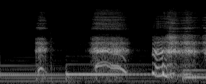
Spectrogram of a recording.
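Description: A woman crying hard: gasping breaths and sobs with a wavering pitch, three outbursts with the loudest near the end. Soft background music with held notes plays under them.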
